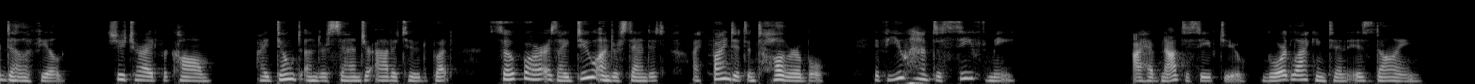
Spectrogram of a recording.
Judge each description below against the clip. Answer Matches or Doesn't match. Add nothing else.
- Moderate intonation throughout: Matches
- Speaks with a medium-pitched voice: Matches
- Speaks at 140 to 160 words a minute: Matches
